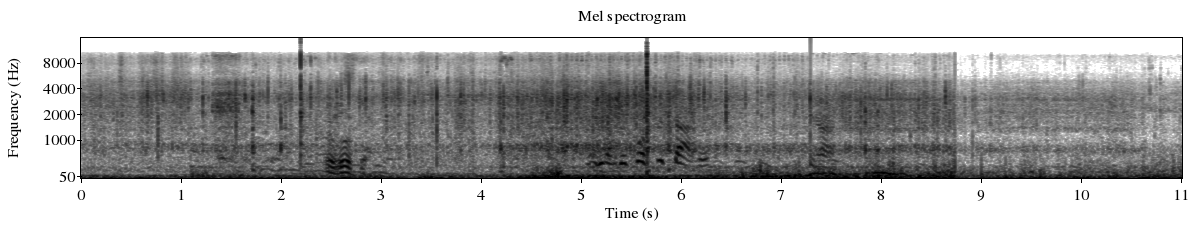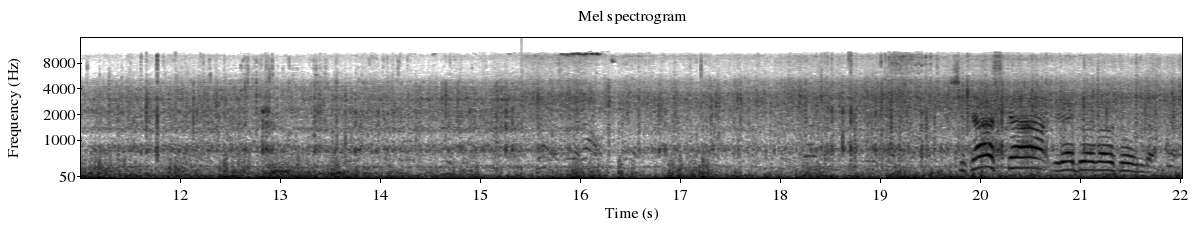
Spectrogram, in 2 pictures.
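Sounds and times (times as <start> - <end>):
bike tyres rolling on gravel: 0.0 - 22.0
wind buffeting microphone: 0.0 - 22.0.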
